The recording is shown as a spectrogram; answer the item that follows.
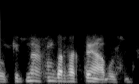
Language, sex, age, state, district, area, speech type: Urdu, male, 18-30, Bihar, Purnia, rural, conversation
